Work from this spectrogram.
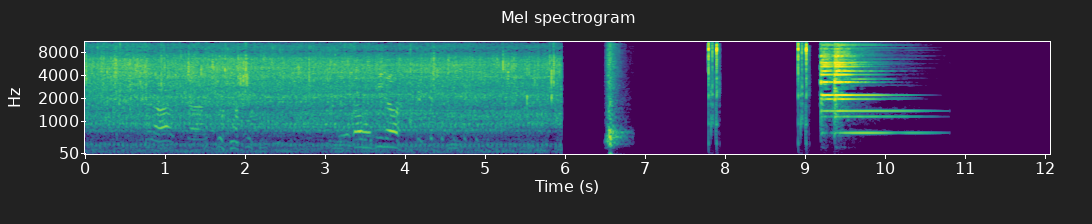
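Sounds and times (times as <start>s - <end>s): notification bell ding: 9.2s - 10.8s.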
